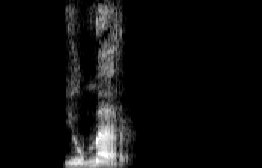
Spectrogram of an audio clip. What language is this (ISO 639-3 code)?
kab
